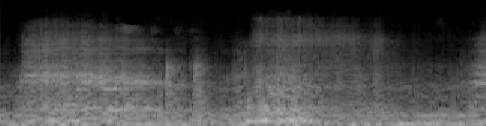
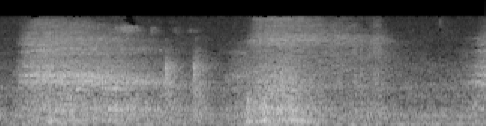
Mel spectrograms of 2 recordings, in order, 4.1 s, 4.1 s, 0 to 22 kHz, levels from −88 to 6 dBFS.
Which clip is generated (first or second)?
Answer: first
